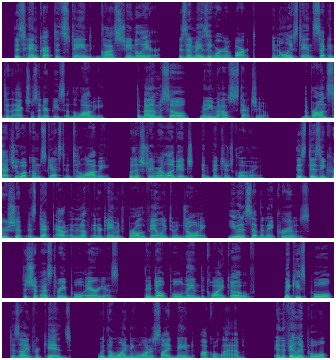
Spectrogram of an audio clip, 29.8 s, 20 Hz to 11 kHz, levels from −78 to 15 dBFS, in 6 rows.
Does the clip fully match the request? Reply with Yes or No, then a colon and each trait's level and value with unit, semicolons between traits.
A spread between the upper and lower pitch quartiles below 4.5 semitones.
No: average, 5.1 semitones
